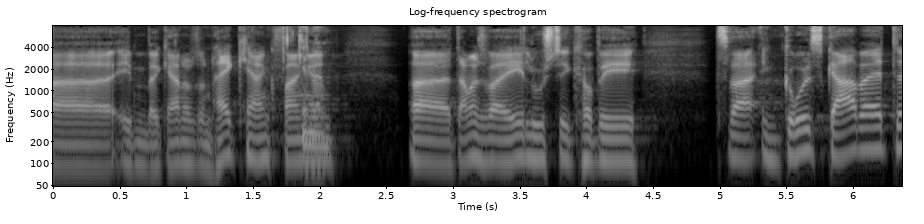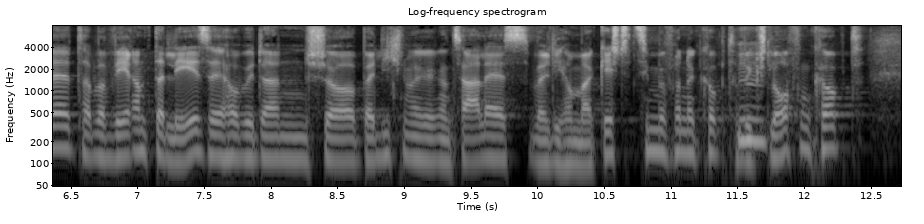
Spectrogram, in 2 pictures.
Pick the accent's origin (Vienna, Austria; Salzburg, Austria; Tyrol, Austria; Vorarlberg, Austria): Vorarlberg, Austria; dass ich sozusagen in die Weinwelt einsteige als Vorarlberger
